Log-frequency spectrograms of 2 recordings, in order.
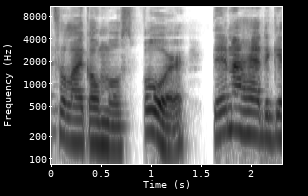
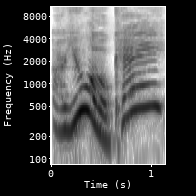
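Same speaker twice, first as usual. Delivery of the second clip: higher-pitched imitation of startled onlookers; 11 semitones higher than usual. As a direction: mimic everyone checking on someone who fell. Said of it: "everybody just looked and was like".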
